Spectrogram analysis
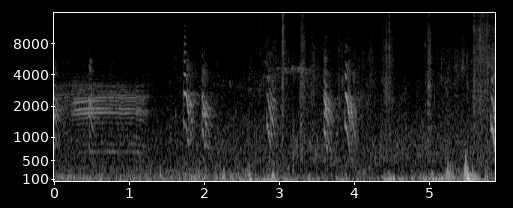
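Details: Zwartbles ewe, one of 18 hoped to be in lamb, in a field on a regenerative farm in County Kilkenny, Ireland, on an autumn day, coming to check on her keeper: one short, steady, harmonic bleat lasting about a second, then scattered bird chirps and rustling.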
